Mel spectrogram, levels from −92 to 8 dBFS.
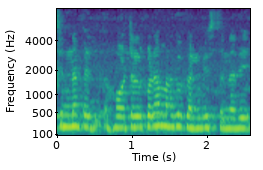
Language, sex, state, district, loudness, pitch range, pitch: Telugu, female, Andhra Pradesh, Annamaya, -13 LUFS, 205-225 Hz, 215 Hz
